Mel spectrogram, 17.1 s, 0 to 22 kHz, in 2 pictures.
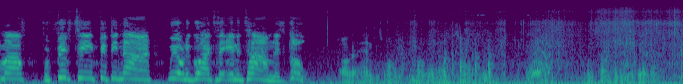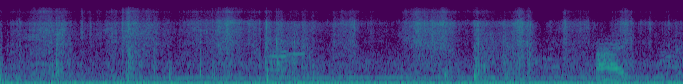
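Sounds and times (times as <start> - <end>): faint steady hum: 0.0 - 17.0
plastic bags rustling: 5.0 - 17.0
knocks: 5.4 - 6.3.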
